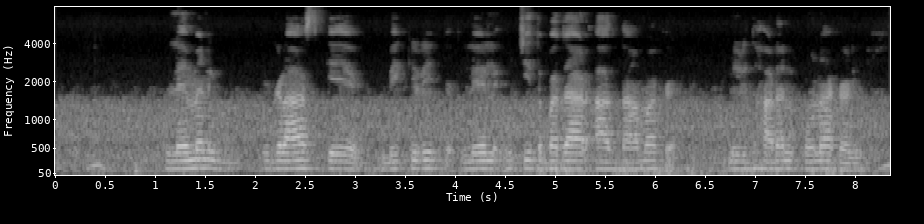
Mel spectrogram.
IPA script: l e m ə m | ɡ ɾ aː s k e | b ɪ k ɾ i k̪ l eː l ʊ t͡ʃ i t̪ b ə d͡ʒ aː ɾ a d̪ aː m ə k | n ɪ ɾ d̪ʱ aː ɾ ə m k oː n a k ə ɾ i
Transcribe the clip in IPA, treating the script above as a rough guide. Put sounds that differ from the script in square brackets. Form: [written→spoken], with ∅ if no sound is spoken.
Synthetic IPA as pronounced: l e m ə [m→n] | ɡ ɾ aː s k e | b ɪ k ɾ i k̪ l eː l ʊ t͡ʃ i t̪ b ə d͡ʒ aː ɾ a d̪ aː m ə k | n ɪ ɾ d̪ʱ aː ɾ ə [m→n] k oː n a k ə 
